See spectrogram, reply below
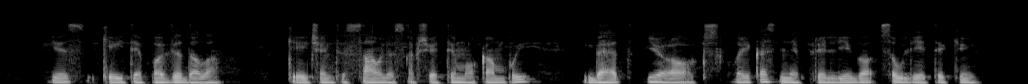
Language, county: Lithuanian, Vilnius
